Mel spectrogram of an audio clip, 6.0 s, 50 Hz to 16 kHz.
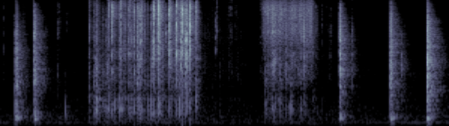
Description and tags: Card Shuffle Win88
No special mic was used.
cards, casino, gambling, sfx, shuffle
